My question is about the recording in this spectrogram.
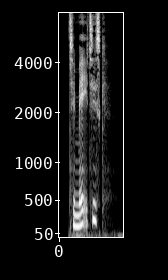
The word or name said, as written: tematisk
